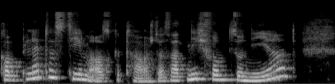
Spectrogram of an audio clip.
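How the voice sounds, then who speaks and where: A woman talks at a moderate pace in a dark, mellow tone. The background is quiet. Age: 60s. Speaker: business coach. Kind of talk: interview. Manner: halting.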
